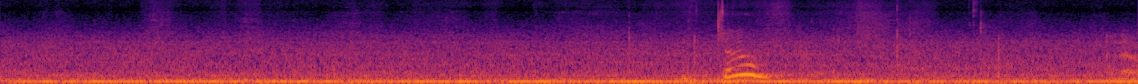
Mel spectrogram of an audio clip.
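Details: Close-up of kittens at Alley To Attic, filmed indoors during a live stream: a single short, downward-bending meow rises out of a steady low electrical hum, with no other calls nearby.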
